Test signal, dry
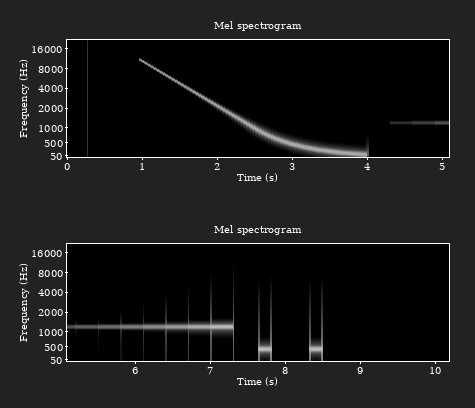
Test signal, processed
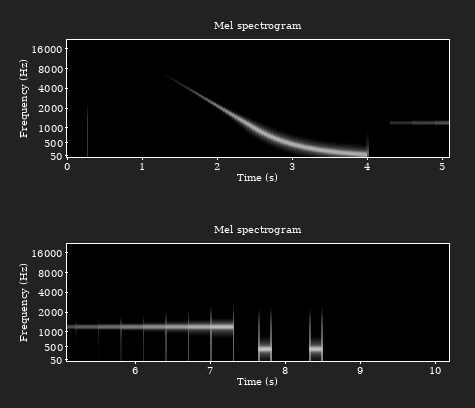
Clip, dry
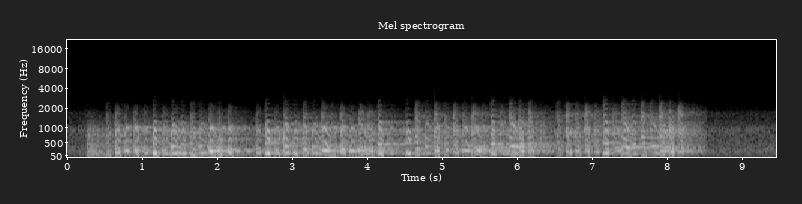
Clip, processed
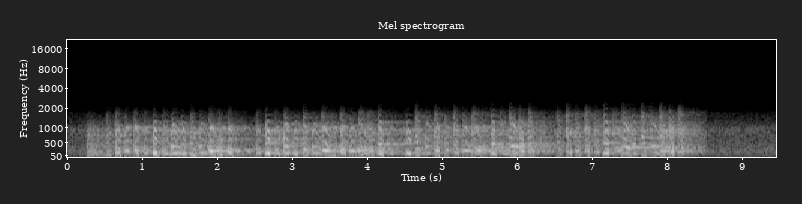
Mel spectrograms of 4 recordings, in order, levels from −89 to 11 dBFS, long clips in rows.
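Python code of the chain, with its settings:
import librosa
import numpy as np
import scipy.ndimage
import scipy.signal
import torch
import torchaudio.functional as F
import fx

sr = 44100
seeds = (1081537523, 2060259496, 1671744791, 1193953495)

y = scipy.signal.sosfilt(scipy.signal.butter(4, 1300.0, 'lowpass', fs=sr, output='sos'), x)
y = F.gain(torch.from_numpy(y), 1.5).numpy()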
